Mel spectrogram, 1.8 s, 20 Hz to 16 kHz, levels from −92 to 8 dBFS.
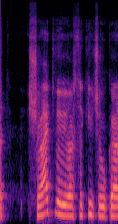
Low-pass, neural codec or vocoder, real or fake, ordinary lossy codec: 14.4 kHz; vocoder, 48 kHz, 128 mel bands, Vocos; fake; Opus, 32 kbps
